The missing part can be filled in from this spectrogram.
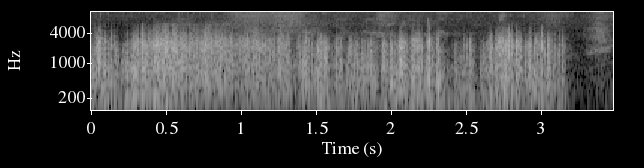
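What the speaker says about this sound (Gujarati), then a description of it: "જે રીતે પવન ફૂંકાયો હતો" Strong wind from a dust storm in Kheda roaring and buffeting against the microphone in continuous gusts, then dropping off sharply near the end.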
